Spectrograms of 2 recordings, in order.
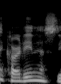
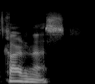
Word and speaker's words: Cardenas: Is it Cardenas? – Cardenas. Yeah. My grandma would be mad at you. Why? But she always said that it was Cardenas, which it is.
